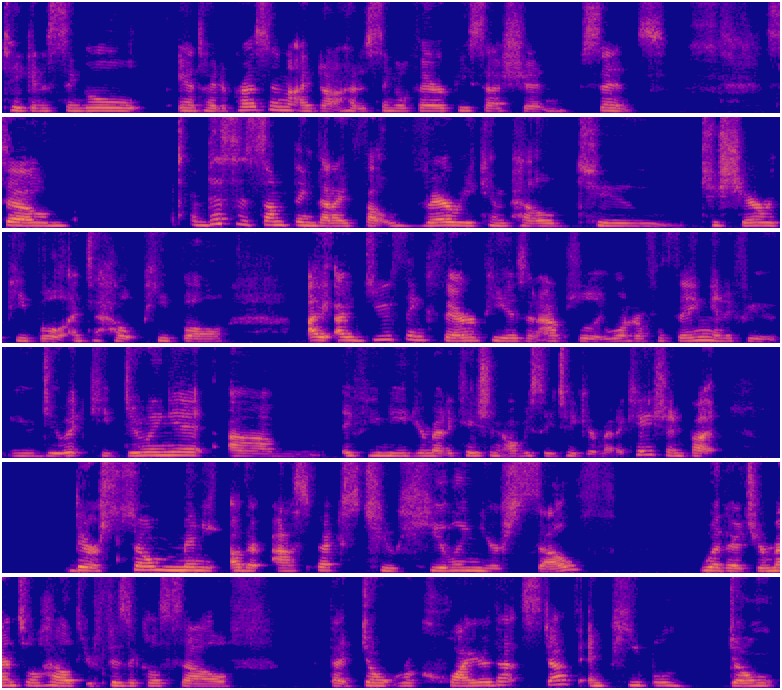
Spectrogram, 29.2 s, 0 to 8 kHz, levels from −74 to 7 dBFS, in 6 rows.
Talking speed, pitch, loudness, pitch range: 175 wpm, 200 Hz, -25 LUFS, 190-220 Hz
